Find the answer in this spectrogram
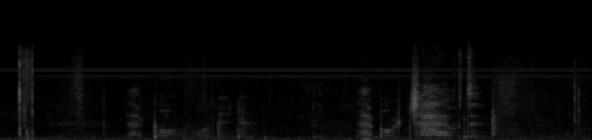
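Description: Faint whispering, mostly in a short breathy stretch near the end, with a light click about a quarter of a second in.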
